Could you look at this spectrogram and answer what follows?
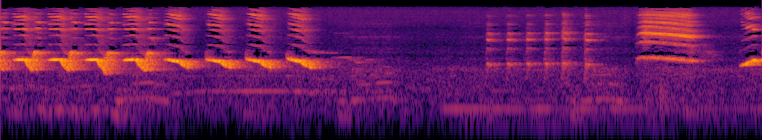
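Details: Laughingthrush varying its voice: about ten loud downslurred whistled notes in a fast even series, a pause, faint clipped notes, then a strong rising whistle.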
